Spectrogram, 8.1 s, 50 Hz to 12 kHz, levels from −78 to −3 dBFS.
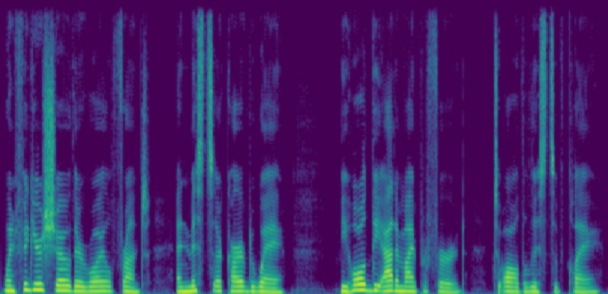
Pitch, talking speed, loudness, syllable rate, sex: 190 Hz, 165 wpm, -16 LUFS, 4.7 syllables/s, female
